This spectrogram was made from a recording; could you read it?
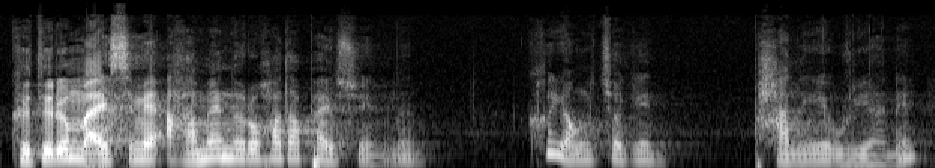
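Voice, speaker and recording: A man preaching a sermon, earnest, moving from loud pleading to hushed near-whispers. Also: on the high side, moderate pace, vocal fry. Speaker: pastor. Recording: long hall reverb.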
